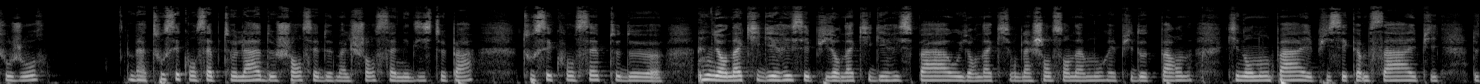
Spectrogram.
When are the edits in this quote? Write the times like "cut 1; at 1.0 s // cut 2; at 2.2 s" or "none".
cut 1; at 7.0 s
